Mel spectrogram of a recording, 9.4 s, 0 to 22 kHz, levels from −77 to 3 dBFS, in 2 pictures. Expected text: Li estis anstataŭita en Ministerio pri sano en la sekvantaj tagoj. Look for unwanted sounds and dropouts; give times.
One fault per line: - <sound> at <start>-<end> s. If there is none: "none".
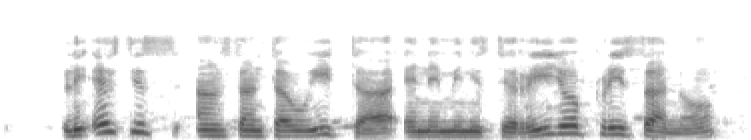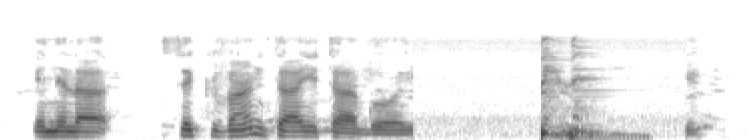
- thud at 8.1-8.8 s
